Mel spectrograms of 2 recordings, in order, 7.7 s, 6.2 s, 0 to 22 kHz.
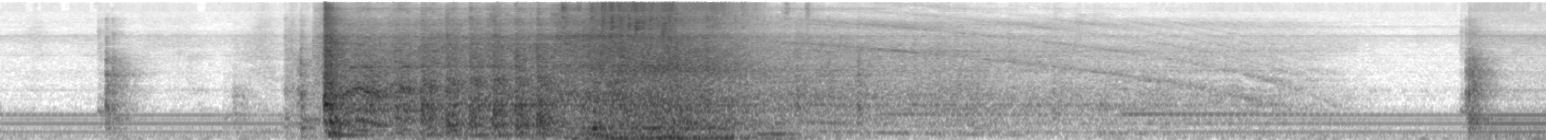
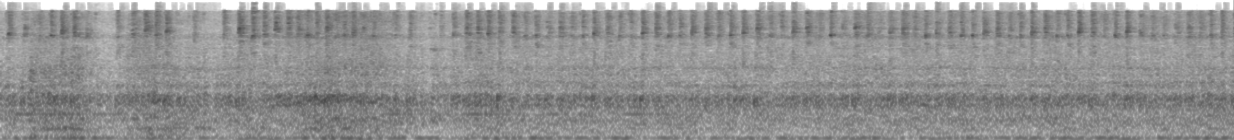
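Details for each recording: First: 2008 Chevrolet Suburban new engine, stock throttle body, early start attempts: cranking catches with sharp pop, ragged uneven chuffs spitting back through throttle body, then dies; ignition wiring order questioned; backfire through throttle body. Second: 2008 Suburban, first start-up of new engine after 5 or 6 tries: quiet, even idle with light steady patter and some hiss behind; freshly started engine running smoothly.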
